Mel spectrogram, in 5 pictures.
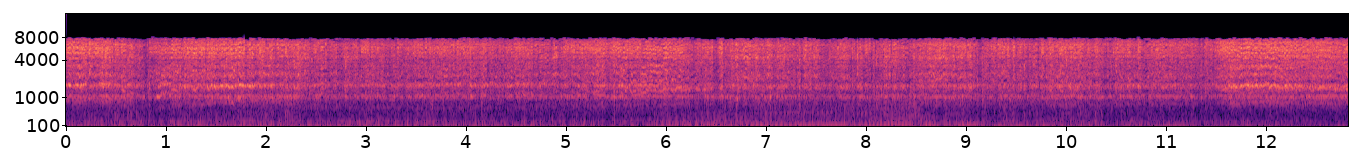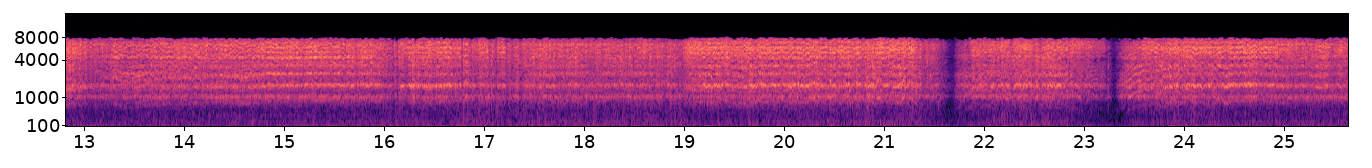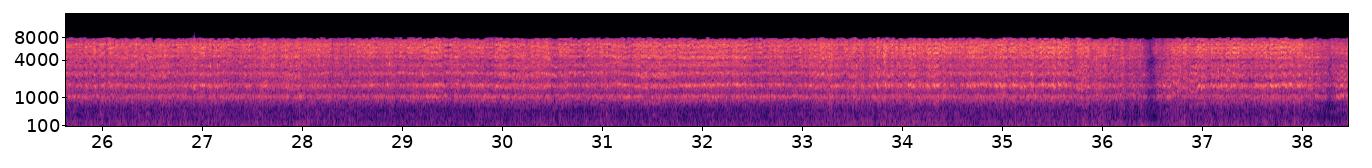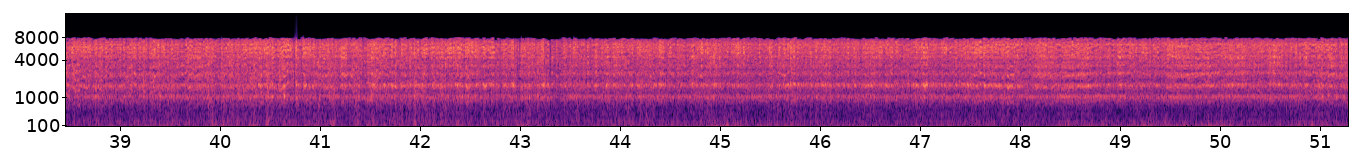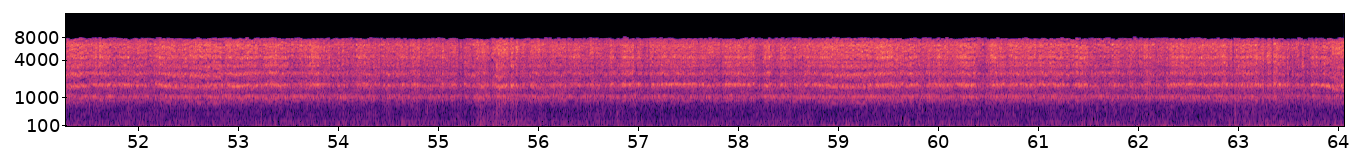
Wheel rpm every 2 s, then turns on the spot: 200, 190, 160, 180, 190, 190, 190, 220, 230, 220, 180, 120, 200, 220, 230, 220, 230, 230, 170, 170, 220, 230, 230, 230, 230, 230, 220, 230, 240, 230, 240, 230.
none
